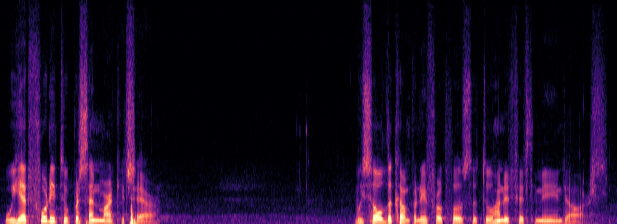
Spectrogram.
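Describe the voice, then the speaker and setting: An Albanian man delivers a conference talk in a hall, speaking fairly quickly in an animated voice on the higher side. His humor is dry, and he frequently restarts his sentences.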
